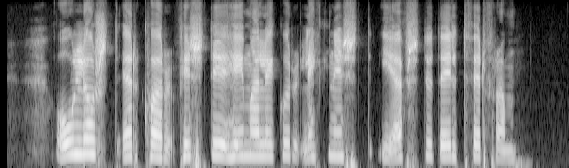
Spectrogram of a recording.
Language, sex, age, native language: Icelandic, female, 70-79, Russian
